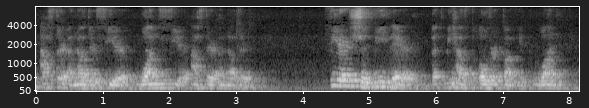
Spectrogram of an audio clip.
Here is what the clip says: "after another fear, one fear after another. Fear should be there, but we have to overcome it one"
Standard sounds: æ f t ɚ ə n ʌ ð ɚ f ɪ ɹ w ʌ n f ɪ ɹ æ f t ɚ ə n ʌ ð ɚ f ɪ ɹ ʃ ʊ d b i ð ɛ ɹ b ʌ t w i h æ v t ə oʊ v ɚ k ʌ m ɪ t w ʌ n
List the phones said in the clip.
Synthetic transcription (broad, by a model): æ f t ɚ ə n ʌ ð ɚ f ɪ ɹ w ʌ n f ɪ ɹ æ f t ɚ ə n ʌ ð ɚ f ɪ ɹ ʃ ʊ d b i ð ɛ ɹ b ʌ t w i h æ v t oʊ v ɚ k ʌ m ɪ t w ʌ n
